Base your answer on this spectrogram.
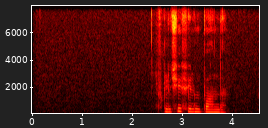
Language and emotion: Russian, neutral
